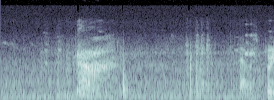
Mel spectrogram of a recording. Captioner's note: grunts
